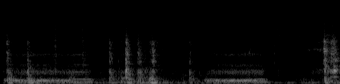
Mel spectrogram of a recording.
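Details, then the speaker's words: Female goat (Storm) snoring while resting: two long, low, buzzing breath sounds about two seconds apart with faint rustling between them; Bambi, her mother or daughter, snores too. "That is Storm. She's snoring. Bambi does that too. They both do, which they're mother and daughter, so that shouldn't surprise me."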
